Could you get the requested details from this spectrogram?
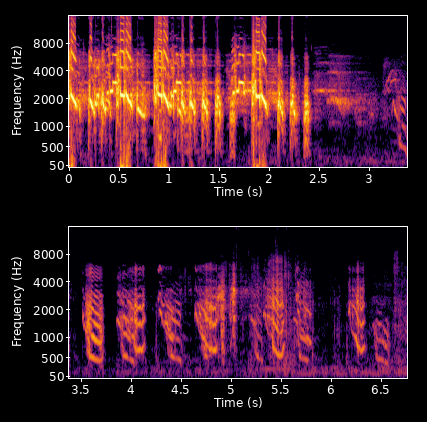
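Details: Partridge, called Irani teetar: loud, harsh, raspy bursts for about two seconds, then a looser run of short, falling, chattering notes repeated roughly every half second.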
